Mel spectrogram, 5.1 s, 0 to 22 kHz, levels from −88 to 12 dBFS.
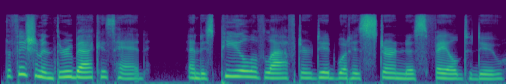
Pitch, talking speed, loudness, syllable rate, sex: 215 Hz, 215 wpm, -18 LUFS, 5.0 syllables/s, female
